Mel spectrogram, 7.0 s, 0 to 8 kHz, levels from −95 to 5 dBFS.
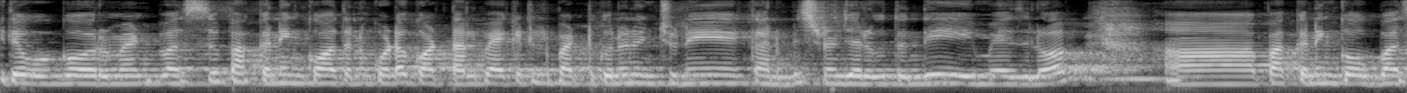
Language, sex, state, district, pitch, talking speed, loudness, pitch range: Telugu, female, Andhra Pradesh, Chittoor, 220 Hz, 170 wpm, -17 LUFS, 210-225 Hz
